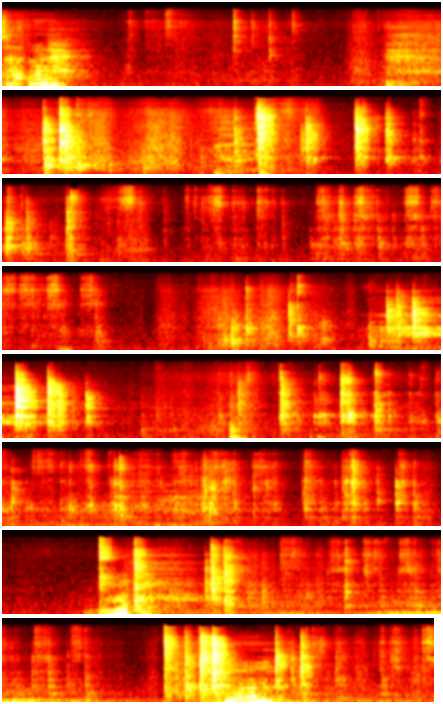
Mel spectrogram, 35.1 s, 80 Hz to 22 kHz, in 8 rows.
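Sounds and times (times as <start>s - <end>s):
rustling of worker moving: 3.4s - 7.4s
hand tools clicking and scraping: 19.8s - 26.2s, 27.3s - 35.0s.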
